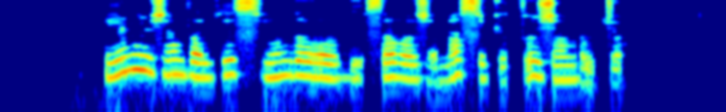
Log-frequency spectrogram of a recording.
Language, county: Lithuanian, Šiauliai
